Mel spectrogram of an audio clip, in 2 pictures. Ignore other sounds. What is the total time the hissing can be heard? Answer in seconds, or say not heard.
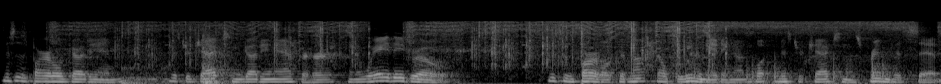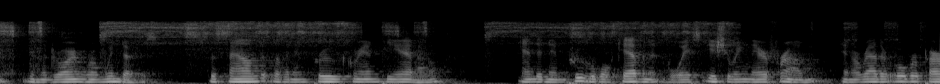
19 s.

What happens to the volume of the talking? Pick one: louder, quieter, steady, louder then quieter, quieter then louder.
steady.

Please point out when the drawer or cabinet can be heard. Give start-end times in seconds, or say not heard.
1.0-2.4.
